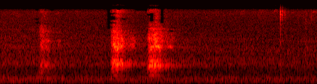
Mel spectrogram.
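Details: Mingus the dog alerting to a deer in the backyard with two clear barks half a second apart, preceded by a faint bark and followed by a brief click, against steady outdoor hiss.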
